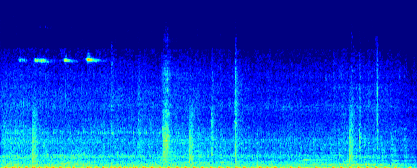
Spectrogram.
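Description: A motorcycle engine runs close by with a loud, rapid, steady thumping putter, continuous throughout with no talk.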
